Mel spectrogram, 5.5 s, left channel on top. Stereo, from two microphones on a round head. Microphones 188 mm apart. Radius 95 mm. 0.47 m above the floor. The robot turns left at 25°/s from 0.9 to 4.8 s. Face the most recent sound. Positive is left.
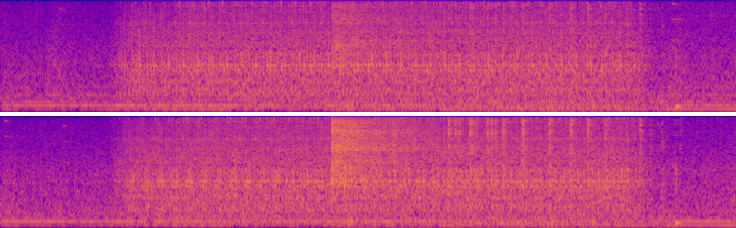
turn(degrees=-35)  # may be behind; listen again after turning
